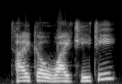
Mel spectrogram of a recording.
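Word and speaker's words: Taika Waititi: I'm I'm just trying to think like if I was to let Tao White I can't pronounce his name. Tao Yiti.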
